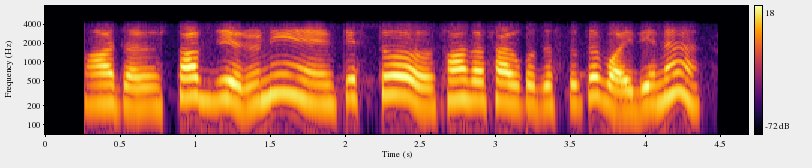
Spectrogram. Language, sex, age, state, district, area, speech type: Nepali, female, 45-60, West Bengal, Darjeeling, rural, conversation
